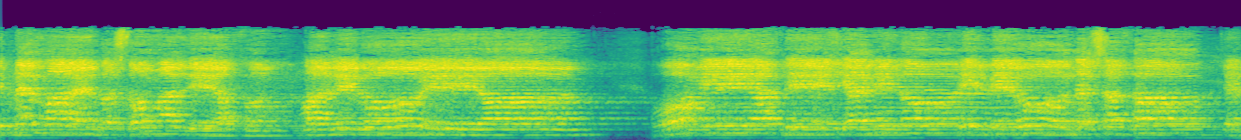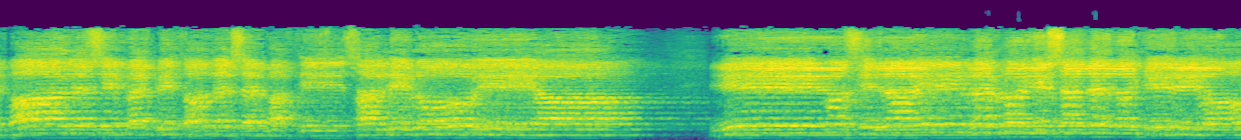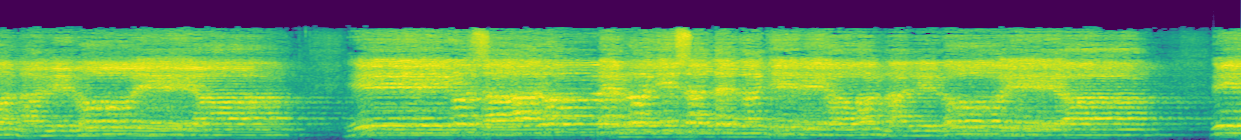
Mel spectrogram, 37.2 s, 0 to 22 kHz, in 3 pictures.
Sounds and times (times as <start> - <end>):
Chant: 0.0 - 37.2.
